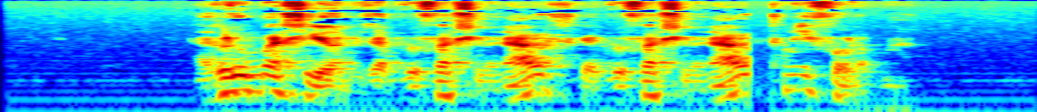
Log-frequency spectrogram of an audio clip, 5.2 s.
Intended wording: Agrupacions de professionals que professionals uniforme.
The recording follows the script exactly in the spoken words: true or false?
true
